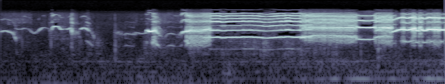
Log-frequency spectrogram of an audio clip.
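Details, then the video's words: Baby lesser sulphur-crested cockatoo being hand-fed with a simple syringe gives a few thin wavering whistles, then harsh rasping begging squawks building into a continuous grating screech; a low hum underlies it. "Feeding Baby Lesser Cockatoo"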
